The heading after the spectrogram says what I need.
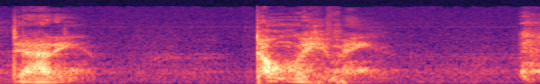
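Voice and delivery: slow whispered plea to a heavenly father; whispered prayer. Pretend. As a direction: breathe it out like a child clinging on.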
